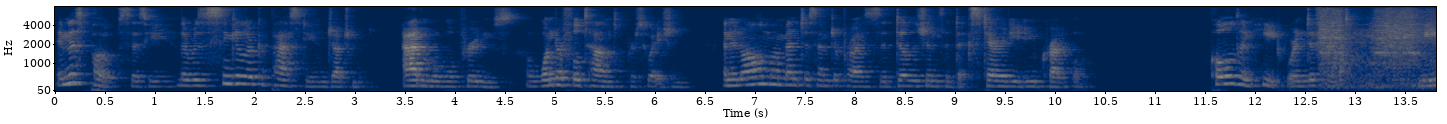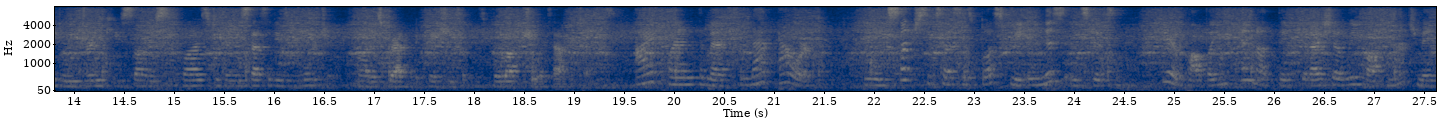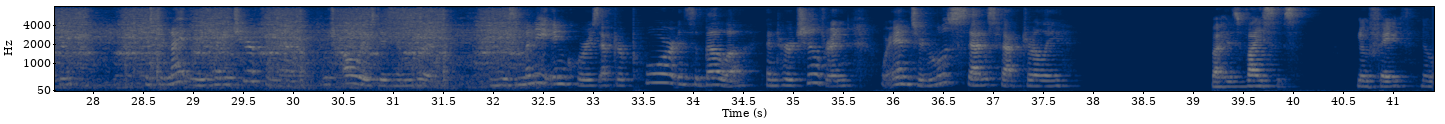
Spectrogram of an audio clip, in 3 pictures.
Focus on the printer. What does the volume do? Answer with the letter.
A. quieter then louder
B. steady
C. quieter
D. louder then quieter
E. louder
B.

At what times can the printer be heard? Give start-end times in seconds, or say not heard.
12.6-32.5.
